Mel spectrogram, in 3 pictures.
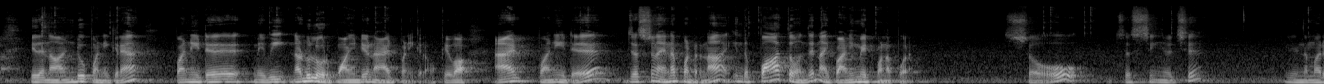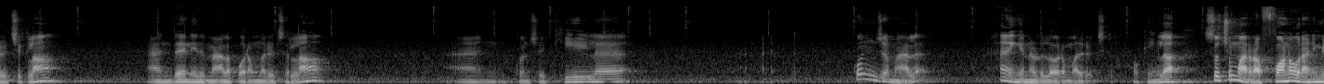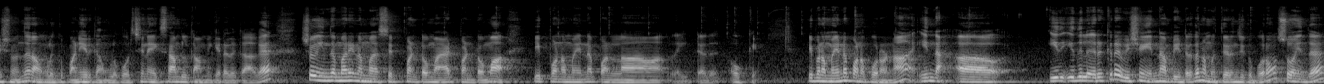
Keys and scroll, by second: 25.4 space, 28.5 space, 34.9 space.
